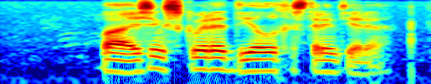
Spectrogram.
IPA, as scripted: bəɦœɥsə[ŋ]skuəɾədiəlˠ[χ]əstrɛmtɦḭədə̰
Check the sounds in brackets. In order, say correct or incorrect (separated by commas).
correct, correct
